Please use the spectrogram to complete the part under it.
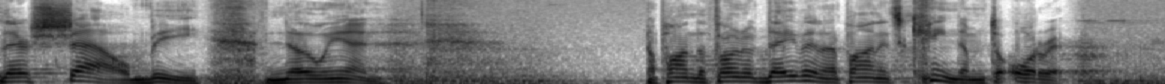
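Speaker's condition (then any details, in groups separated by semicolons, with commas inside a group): No condition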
